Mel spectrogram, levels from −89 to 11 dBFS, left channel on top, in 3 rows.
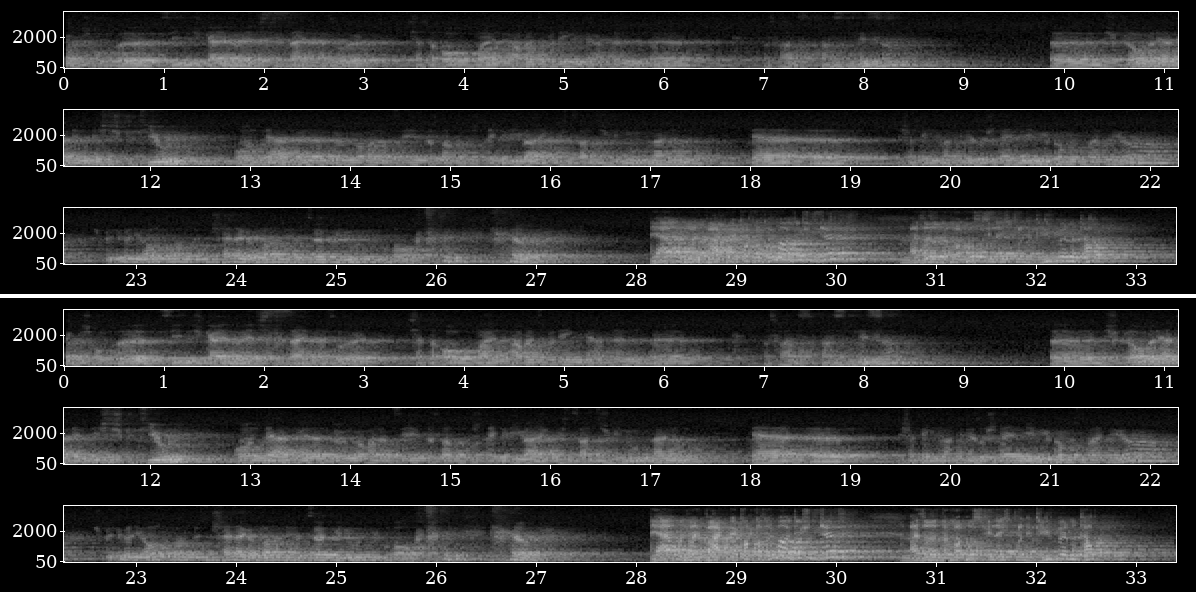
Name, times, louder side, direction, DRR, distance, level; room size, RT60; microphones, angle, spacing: voice 1, 0.0-3.0 3.5-6.2 7.0-8.5 9.8-12.3 12.8-17.4 18.0-18.9 19.5-27.2 30.6-31.0, right 1 dB, 10° right, -4 dB, 6.5 m, -30 dB
voice 2, 28.1-30.1 30.4-32.6, right 1 dB, 35° right, -1 dB, 6.7 m, -23 dB
24.0 x 21.0 x 9.0 m, 2.6 s
head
